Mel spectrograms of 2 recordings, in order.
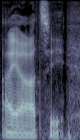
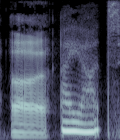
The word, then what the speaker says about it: IATSE: Well, if we say it again, IATSE. IATSE. It rhymes with Nazi.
